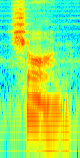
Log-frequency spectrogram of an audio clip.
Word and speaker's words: chan: zen however etymologically comes from the chinese word chan c-h-a-n chan which means meditation chan comes from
